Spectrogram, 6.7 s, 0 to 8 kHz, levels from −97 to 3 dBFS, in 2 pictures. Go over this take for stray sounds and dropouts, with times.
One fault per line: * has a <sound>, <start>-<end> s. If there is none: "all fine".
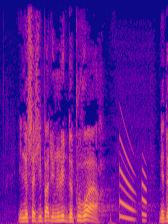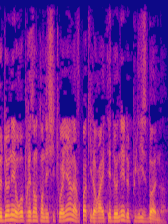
* has a chirp, 2.4-2.9 s
* has a dropout, 4.9-5.0 s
